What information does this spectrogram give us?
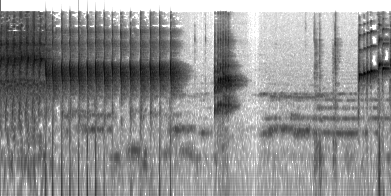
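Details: Greater green leafbird (cucak ijo) delivering a 'tembakan' series: a long run of fast, evenly spaced buzzy notes slowing toward the end, a short chatter, near silence, then a final burst of whistles.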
